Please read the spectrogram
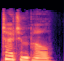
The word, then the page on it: totem pole: British English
